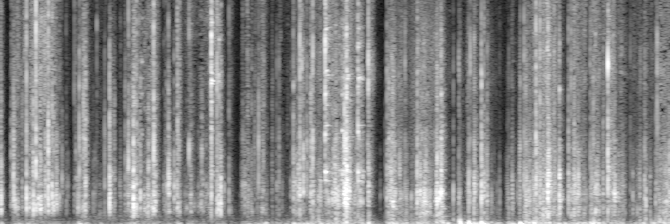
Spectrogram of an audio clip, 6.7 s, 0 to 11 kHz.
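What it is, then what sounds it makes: Plastic puzzle cube being twisted. A small solid plastic 3x3 Rubik's cube with colored stickers is held in both hands while fingertips twist its layers rapidly. Dense bursts of short, dry clicks and rattling come in quick runs with brief pauses, bright and crisp with little low end and almost no ring.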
